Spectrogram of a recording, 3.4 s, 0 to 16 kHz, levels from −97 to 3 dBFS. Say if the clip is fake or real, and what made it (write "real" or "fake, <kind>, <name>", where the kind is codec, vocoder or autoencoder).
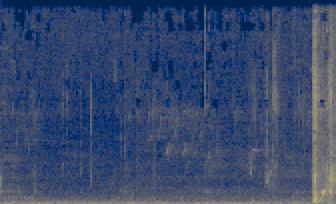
real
